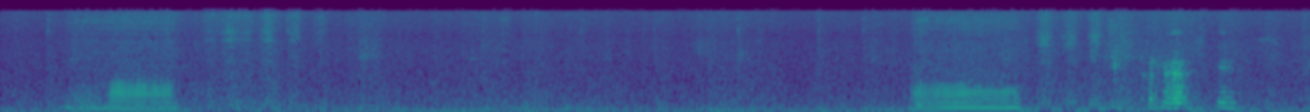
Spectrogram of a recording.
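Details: Two loud, buzzing snores about six seconds apart with soft snuffling between, from a sleeping small Chihuahua; snoring.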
